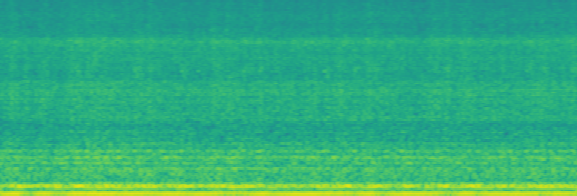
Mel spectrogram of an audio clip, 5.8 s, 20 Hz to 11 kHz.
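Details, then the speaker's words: 1992 Ford Fox Body Mustang LX 5.0 302 with Comp Cams XE266HR camshaft, dyno tuned, just started: lumpy, choppy cammed idle settling out, staying running with the idle air control valve unplugged; base idle adequate. "you can hear it's starting to settle itself out now"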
